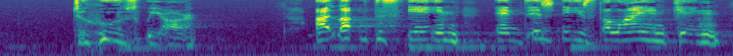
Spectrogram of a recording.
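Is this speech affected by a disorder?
Yes: vocal dysphonia; noticeably sultry voice, not painful, lost singing ability, still able to speak.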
